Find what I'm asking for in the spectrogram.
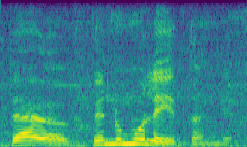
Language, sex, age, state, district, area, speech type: Kannada, male, 60+, Karnataka, Kodagu, rural, spontaneous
